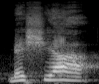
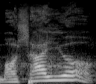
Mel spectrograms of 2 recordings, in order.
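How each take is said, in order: First: It is said as meh-see-ah. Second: It is said as muh-sigh-uh. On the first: "히브리 사람들은 메시아 이렇게 발음을 하죠" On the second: "영어로는 머사이어 그렇게 발음하고요"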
